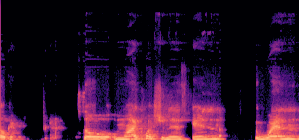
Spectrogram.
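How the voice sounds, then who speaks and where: Ordinary pitch variation in a somewhat breathy delivery. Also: woman, fairly high pitch for a woman. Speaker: call participant. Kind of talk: casual chat. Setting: video call. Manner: fast. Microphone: too quiet at first.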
